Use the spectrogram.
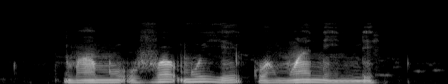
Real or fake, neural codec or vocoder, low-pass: real; none; 7.2 kHz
